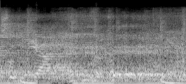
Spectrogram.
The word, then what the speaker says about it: Suntiang: Nah di sebelah sini ada yang bagus nih, kalau di suku Minangkabau, di Kamanipang, warna itu mengenakan mahkota khusus ya, namanya Sunti, tapi bacanya Suntiang.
